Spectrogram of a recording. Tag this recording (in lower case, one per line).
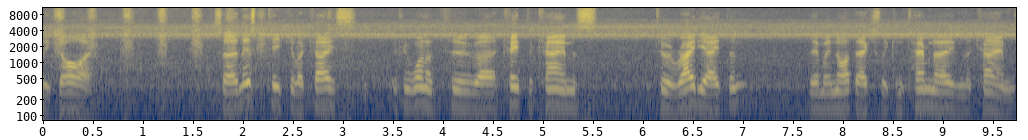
insect
cricket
